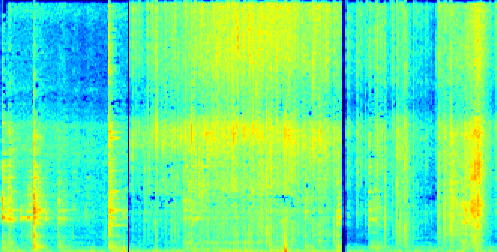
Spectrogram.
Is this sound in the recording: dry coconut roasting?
yes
